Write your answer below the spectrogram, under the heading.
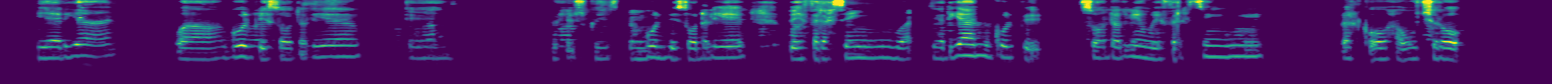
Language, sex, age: Somali, male, 18-24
